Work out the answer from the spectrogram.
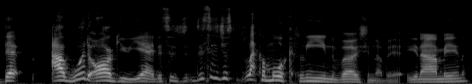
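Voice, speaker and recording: A man's voice: a little high, very animated, fairly quick, a bit bright, no room sound, clean studio sound. A young man giving casual, slangy reaction commentary as a gaming host, with swearing and verbal tags. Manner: slangy, swearing, repeats "you know what I mean".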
